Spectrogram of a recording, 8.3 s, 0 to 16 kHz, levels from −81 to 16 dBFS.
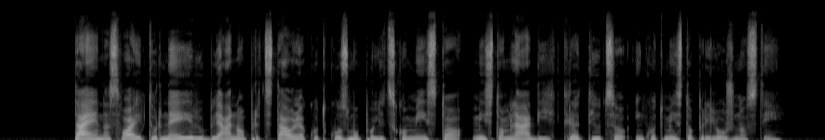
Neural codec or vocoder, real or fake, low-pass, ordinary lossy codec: none; real; 14.4 kHz; none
